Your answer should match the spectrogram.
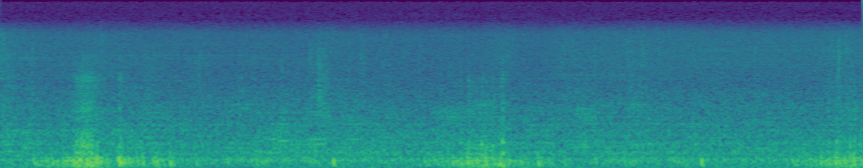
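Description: Handheld fetal Doppler monitor giving only faint, very quiet whooshing static as the probe is moved over the belly, swelling softly about half a second in and again around the middle. No fetal heartbeat is being picked up.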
